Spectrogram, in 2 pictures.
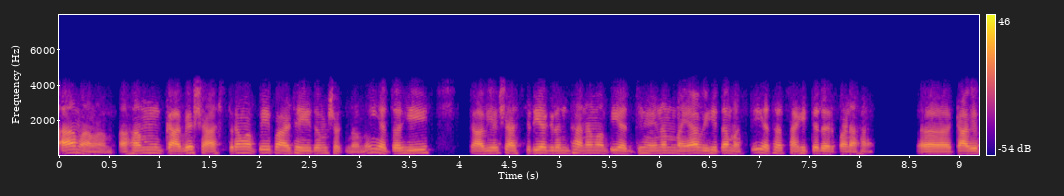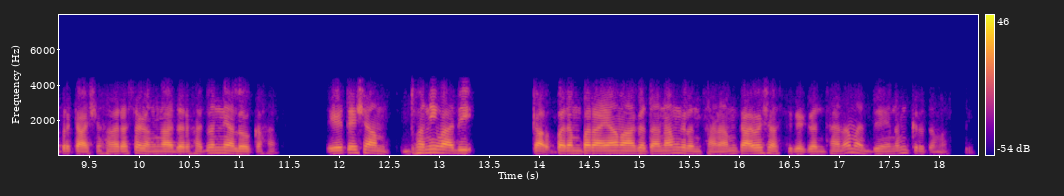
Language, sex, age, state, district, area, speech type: Sanskrit, male, 18-30, Maharashtra, Mumbai City, urban, conversation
